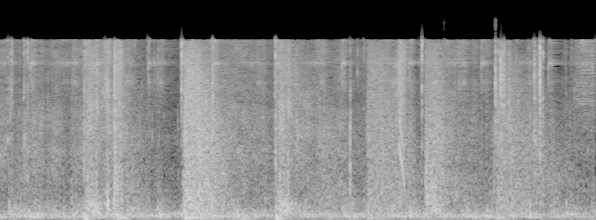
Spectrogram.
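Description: Film soundtrack gunfire: a string of irregular shots spread over several seconds, the loudest about two seconds in.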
